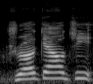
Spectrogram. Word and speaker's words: Dragalge: Even so, it says Dragalge, it's Dragalge. Because that's how it's said in the anime. I even looked it up online, how to say it on Google, and Dragalge is how you say it.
